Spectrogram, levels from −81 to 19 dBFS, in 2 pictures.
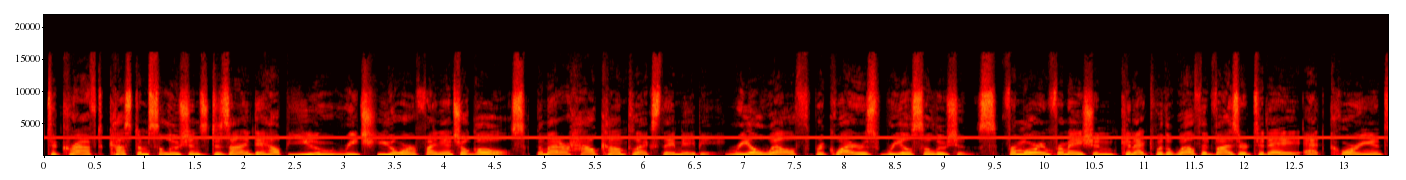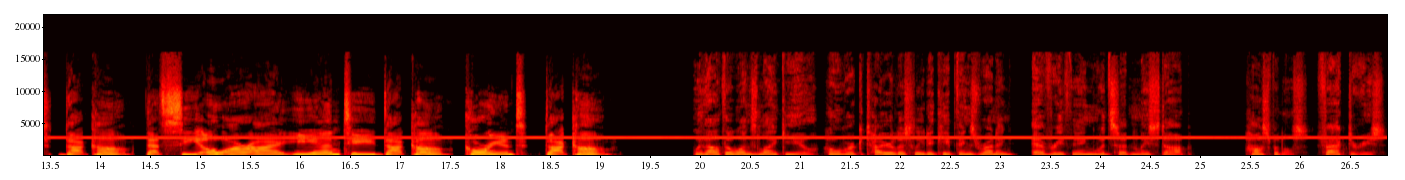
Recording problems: high-pitched whine; noticeable; throughout; 3 kHz, 15 dB below the speech

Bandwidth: 16 kHz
